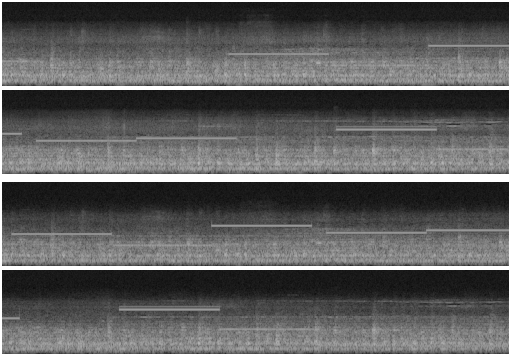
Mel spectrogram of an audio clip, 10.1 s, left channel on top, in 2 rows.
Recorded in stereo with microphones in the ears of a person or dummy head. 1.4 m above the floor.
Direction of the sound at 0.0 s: 25° left (ahead or behind).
